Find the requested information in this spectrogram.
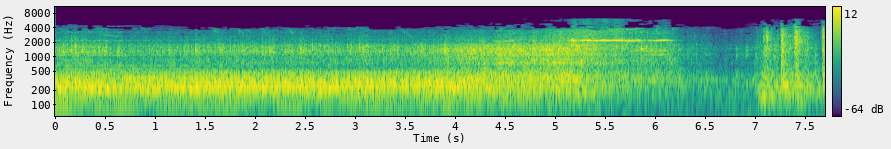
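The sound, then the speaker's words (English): A truck engine drones steadily in a radio drama as the truck drives down a hot, dusty street at a mine. The low, rumbling hum holds for about six seconds, then drops away, followed by a few light clattering knocks. “remembering what Carton had said, he swung the truck wide around the native village. And a few minutes later, he was driving down the hot, dusty street that separated the four frame buildings of the Tabora mine.”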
